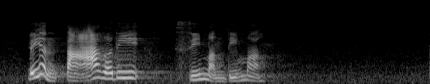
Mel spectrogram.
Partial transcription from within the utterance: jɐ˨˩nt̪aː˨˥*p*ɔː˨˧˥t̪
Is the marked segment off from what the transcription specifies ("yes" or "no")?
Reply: yes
